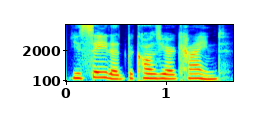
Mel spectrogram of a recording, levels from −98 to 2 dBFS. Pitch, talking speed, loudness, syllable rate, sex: 230 Hz, 250 wpm, -15 LUFS, 6.5 syllables/s, female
